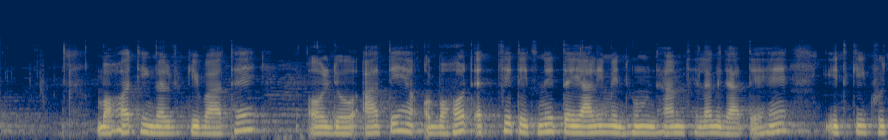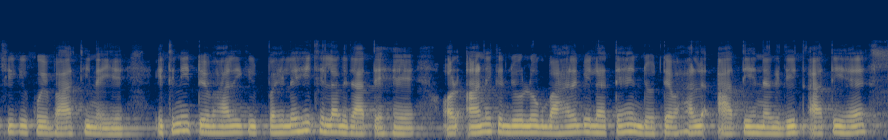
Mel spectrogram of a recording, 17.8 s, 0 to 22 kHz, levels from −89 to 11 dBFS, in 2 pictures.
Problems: constant background noise, continuous background conversations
